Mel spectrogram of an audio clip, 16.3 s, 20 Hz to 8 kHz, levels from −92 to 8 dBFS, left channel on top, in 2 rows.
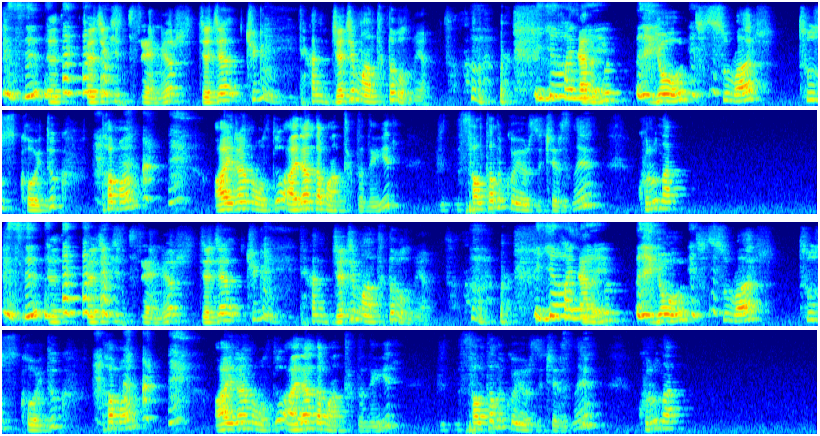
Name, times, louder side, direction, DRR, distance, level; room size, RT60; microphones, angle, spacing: voice 1, 0.0-1.1 4.7-4.9 5.3-6.0 6.3-6.6 9.1-9.2 9.6-10.0 14.0-14.1, right 1 dB, 20° right, 5 dB, 0.4 m, -26 dB
voice 2, 0.8-5.4 5.8-6.1 6.5-7.7 8.0-8.9 9.2-9.5 10.3-12.1 12.7-14.1 14.5-14.8, left 3 dB, 80° left, 5 dB, 0.5 m, -27 dB
2.3 x 2.1 x 3.5 m, 0.33 s
head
